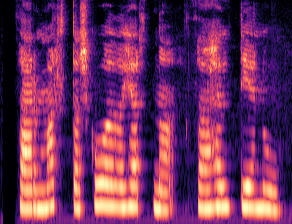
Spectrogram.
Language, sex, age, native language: Icelandic, male, 11, Icelandic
